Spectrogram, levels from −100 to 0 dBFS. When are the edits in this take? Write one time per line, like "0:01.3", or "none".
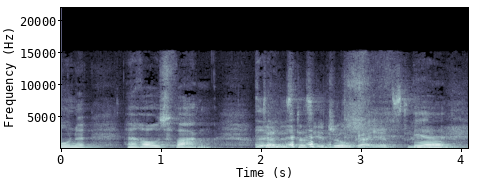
0:01.9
